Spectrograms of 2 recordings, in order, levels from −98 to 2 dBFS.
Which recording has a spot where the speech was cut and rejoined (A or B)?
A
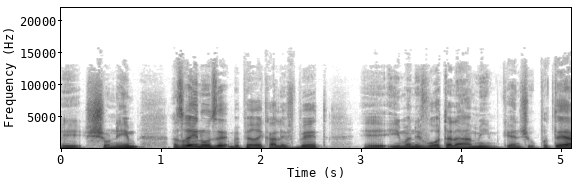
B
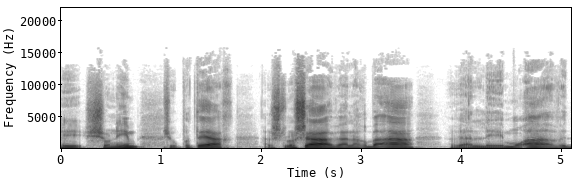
B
